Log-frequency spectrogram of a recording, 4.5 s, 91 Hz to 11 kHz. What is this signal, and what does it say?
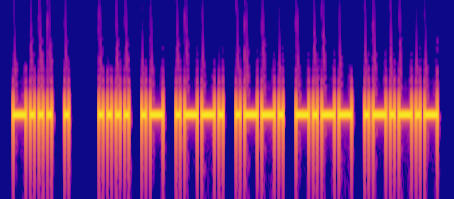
Morse code, heard as a keyed tone, about 28 wpm, 700 Hz. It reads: BE HAPPY.
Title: Sentences from Top 1000 Words - Review Part 5 - 28wpm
